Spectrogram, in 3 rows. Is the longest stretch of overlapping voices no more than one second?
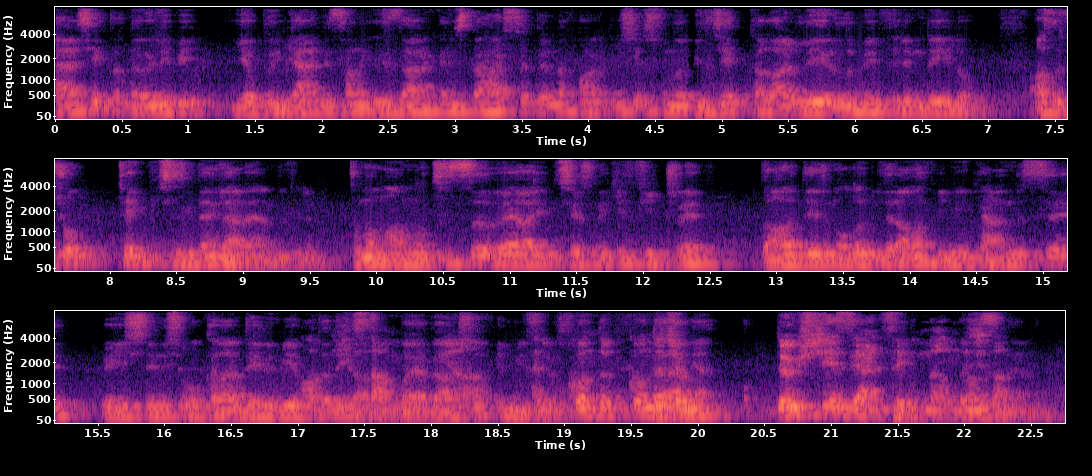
No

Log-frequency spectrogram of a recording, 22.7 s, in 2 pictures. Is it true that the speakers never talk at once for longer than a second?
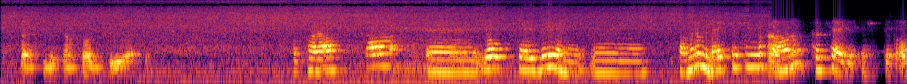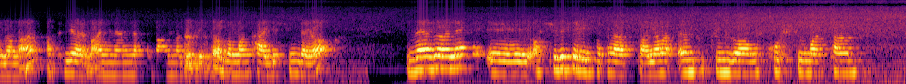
Yes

